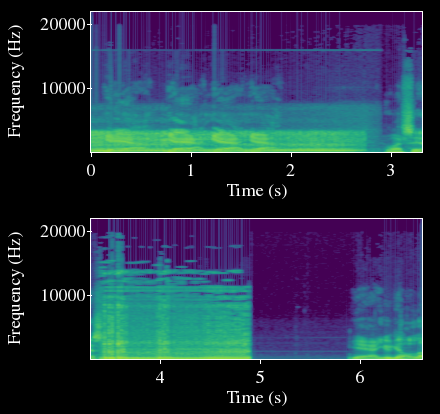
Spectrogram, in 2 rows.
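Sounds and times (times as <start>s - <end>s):
speech: 0.2s - 2.0s, 3.0s - 4.6s, 6.0s - 6.6s
motorcycle engine roaring: 3.4s - 4.9s.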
